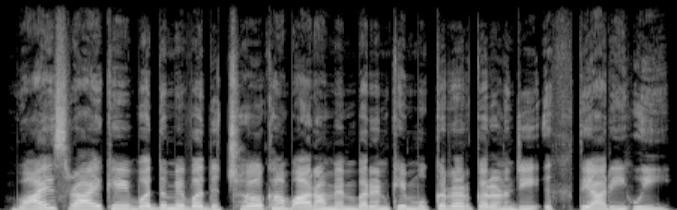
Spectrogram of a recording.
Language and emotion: Sindhi, neutral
